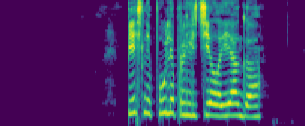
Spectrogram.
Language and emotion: Russian, neutral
